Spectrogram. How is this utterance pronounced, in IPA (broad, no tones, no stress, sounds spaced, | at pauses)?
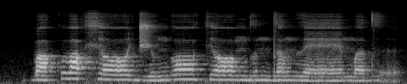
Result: ɓ ɒ k β ɒ ʔ xʲ ɔː d͡ʒ ʊ ŋ ɡ ɔː kʲ ɔː ŋ ɡ ʊ n d ʌ m ð ɛː m ʌ dʱ ə̰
